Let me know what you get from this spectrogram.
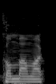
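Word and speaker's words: こんばんは: Is your pitch at, can I hear it one time, Stalker? Can you say it? Yeah. It's like this. It's like this, Stalker. Konbanwa. Konbanwa. Konbanwa. It's like, you see how it goes up and down?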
